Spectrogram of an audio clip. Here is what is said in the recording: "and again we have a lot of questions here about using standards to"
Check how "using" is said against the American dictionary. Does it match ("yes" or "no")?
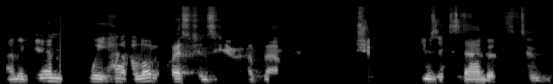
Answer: yes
